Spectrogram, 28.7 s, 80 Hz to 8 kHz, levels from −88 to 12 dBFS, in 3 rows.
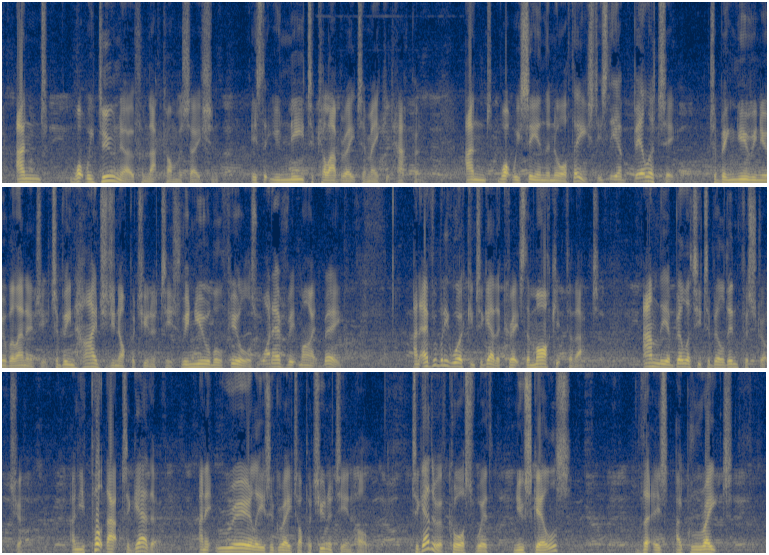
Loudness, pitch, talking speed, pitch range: -17 LUFS, 125 Hz, 170 wpm, 110-140 Hz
